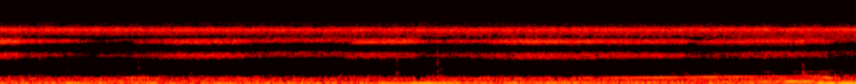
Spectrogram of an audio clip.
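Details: Frogs calling during rain in a massed chorus: overlapping high sustained trills blend into continuous bands, with fast rapid pulsing and a deeper throbbing hum running underneath throughout.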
